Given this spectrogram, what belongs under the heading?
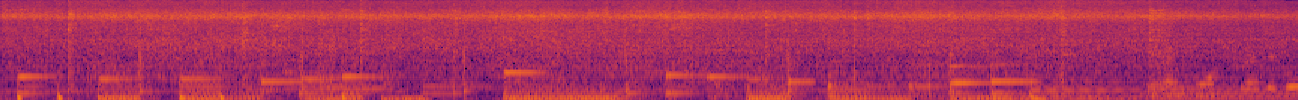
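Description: Mutton liver and already-browned potatoes sizzle loudly and steadily in a pan, with repeated stirring and scraping clatter on top of the continuous frying hiss.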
